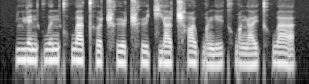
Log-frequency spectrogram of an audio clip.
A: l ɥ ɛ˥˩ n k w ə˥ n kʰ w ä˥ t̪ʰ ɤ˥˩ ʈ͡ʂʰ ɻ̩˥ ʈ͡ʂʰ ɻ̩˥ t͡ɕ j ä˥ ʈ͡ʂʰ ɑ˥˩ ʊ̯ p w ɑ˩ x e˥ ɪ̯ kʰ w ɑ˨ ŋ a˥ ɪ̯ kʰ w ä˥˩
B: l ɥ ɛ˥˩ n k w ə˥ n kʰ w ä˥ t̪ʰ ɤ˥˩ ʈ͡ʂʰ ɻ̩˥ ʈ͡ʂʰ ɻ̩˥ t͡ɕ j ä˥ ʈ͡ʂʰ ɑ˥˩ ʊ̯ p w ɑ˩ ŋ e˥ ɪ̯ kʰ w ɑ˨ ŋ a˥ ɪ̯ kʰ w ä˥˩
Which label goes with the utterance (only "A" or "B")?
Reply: B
